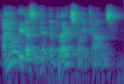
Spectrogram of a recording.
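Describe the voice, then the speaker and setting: A man's voice: mid-range voice, sing-song, fairly quick, dark tone. A man voicing a smiling, chirpy murderous wife in a thriller read aloud, casual about killing. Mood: calmly eager. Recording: roomy, echoing live reading, distant mic, faint noise.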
